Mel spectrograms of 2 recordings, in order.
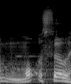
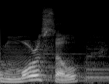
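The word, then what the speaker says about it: morsel: Pronunciation देख रहे होंगे, तो इसमें जो मोसल है, मोसल, ये है ब्रिटिश प्रोनाउंसिएशन, और मोरसल ये है अमेरिकन। क्योंकि जो ब्रिटिश लोग हैं वो जब एक वॉल साउंड के बाद आर आता है तो उसको नॉर्मली नहीं बोलते, लेकिन जो अमेरिकन है वो आर को प्रोनाउंस करते हैं।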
